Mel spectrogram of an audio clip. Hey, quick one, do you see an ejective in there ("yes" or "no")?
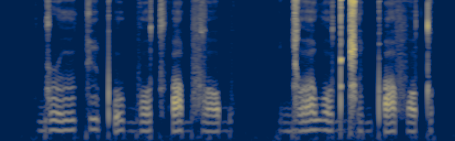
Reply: yes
